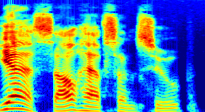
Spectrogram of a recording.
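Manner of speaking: sci-fi onboard ship's computer voice. Retelling a movie scene, the mannequin's voice answering: HAL-like voice. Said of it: "It's like Hal from I Can't, I Can't Open the Bay Doors".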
